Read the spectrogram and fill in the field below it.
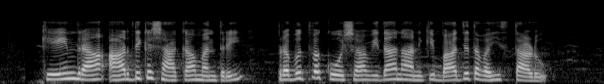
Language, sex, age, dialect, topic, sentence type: Telugu, female, 25-30, Telangana, banking, statement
